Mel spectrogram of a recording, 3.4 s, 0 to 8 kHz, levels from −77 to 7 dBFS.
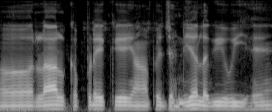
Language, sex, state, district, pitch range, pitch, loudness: Hindi, male, Rajasthan, Jaisalmer, 90-95 Hz, 90 Hz, -19 LUFS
